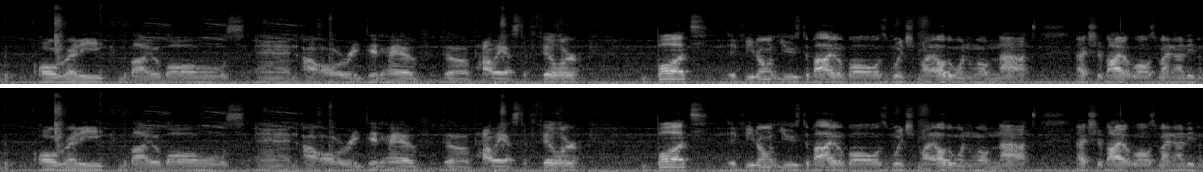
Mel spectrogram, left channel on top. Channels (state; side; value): normal; both; correlation 0.89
